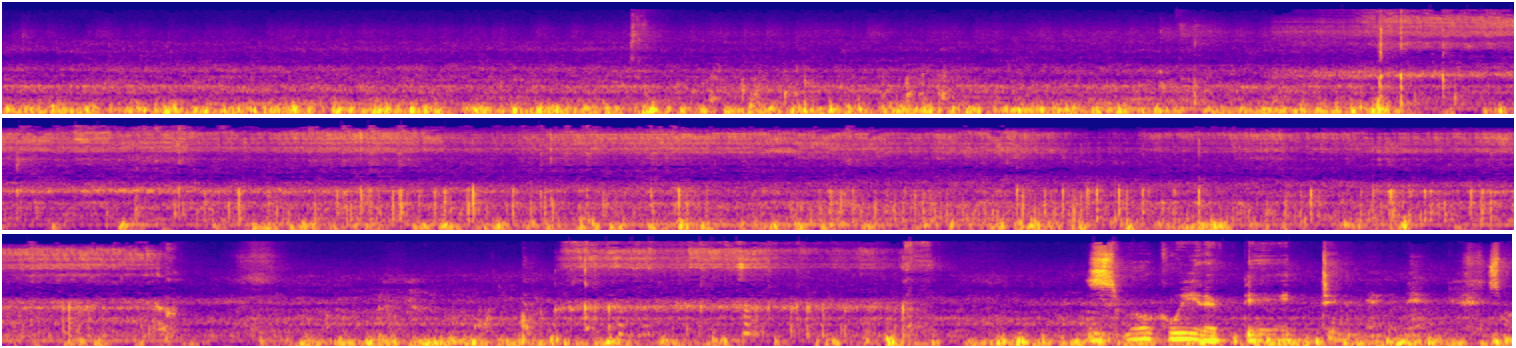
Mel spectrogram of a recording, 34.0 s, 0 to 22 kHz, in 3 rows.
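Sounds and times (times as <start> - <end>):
water bubbling in a bottle: 4.6 - 24.1, 25.0 - 29.8
steady hiss: 8.8 - 24.9, 26.6 - 29.9.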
